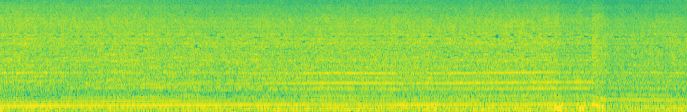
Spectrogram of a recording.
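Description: A car engine roars loudly as it speeds up at high revs.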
